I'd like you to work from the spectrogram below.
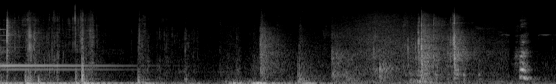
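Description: Footsteps and thuds as someone goes to open a house door for a visitor expected to be the postman. Irregular soft steps and several dull knocking thunks of moderate loudness follow one another.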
